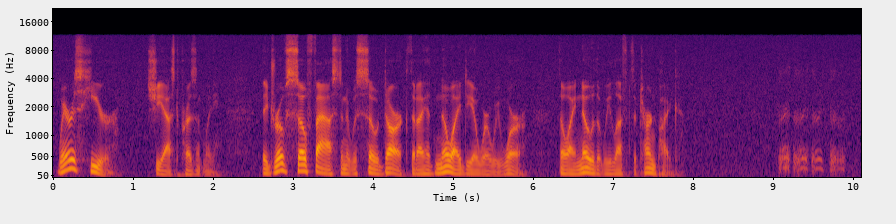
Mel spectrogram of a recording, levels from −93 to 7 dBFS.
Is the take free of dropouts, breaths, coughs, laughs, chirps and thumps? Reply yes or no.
no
